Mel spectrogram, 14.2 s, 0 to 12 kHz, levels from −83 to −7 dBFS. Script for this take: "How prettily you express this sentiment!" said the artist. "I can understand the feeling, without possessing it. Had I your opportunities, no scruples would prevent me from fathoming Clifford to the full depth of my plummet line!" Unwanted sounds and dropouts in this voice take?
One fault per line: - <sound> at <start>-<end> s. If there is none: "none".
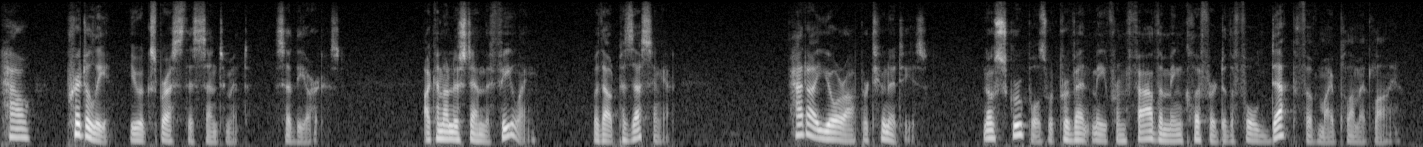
none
